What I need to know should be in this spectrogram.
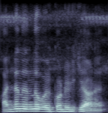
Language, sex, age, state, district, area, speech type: Malayalam, male, 60+, Kerala, Wayanad, rural, spontaneous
